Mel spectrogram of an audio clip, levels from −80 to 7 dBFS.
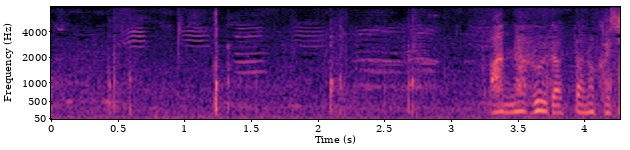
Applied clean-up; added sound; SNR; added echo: none; none; none; none.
